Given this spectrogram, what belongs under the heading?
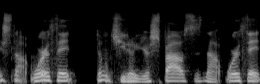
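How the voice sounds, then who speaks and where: A woman's very deep, low voice with vocal fry and very wide pitch swings, dry and close with no echo, over a quiet background. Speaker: weight loss coach and podcaster. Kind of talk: motivational talk. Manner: animated.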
